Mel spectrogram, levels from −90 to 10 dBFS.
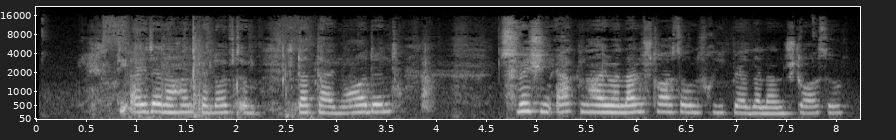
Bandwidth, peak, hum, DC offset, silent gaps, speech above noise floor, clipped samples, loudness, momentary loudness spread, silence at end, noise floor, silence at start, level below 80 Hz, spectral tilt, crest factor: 16 kHz; -2 dBFS; none; under 0.1%; none; 29 dB; under 0.1%; -16 LUFS; 15 LU; 0.2 s; -45 dBFS; 0.5 s; -50 dBFS; -3.5 dB/octave; 16 dB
